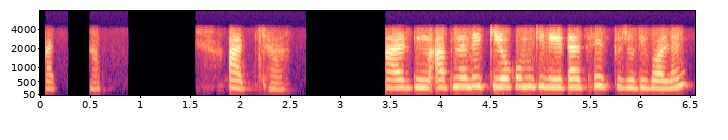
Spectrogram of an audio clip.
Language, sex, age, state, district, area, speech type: Bengali, female, 18-30, West Bengal, Bankura, rural, conversation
